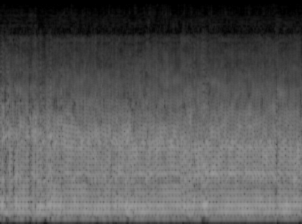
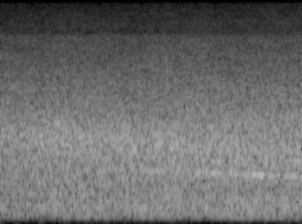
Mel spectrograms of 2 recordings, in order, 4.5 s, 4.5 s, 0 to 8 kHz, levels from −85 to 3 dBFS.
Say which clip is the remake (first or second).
first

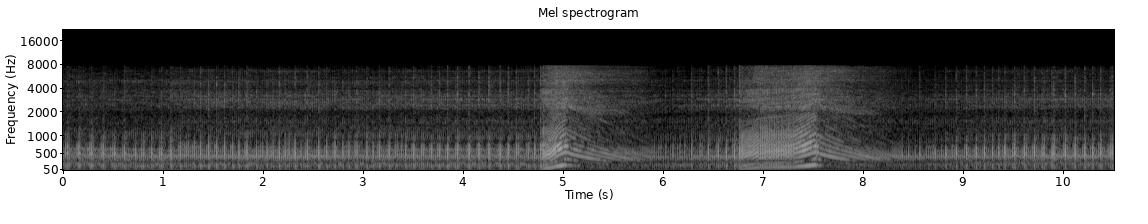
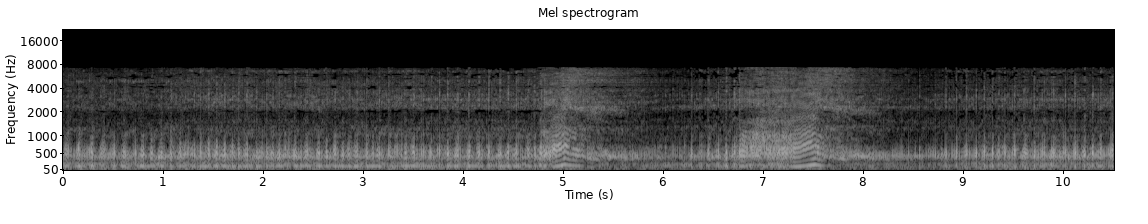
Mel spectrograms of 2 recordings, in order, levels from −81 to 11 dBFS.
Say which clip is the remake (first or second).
second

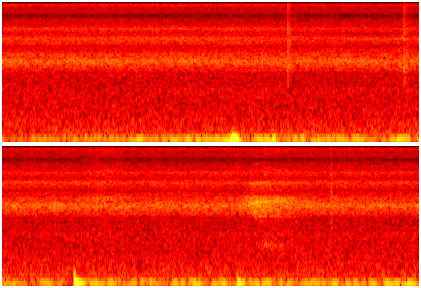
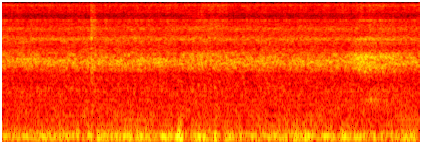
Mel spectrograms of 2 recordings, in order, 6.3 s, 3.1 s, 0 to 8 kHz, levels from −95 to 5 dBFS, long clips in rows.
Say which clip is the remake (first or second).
second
